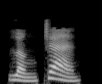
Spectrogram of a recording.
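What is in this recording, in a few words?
"冷战", Mandarin Chinese; chinese-flashcards; hsk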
